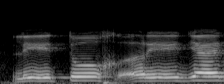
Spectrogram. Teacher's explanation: Di sini nun sabdu didengungkan 2 harakat. · Kha ni makhrajnya di hujung kerongkong.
